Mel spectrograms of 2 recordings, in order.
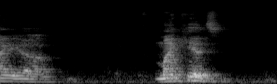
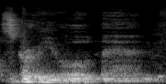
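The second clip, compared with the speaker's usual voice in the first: surly son; 6 semitones lower, 11 dB louder, much slower than usual. Retold or imitated. Grown son snaps at dad.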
